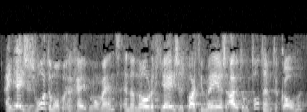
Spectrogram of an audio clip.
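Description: High-voiced male preacher, lo-fi sound. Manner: slows down on key words for emphasis, with small chuckles. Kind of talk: sermon. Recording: dull lo-fi recording.

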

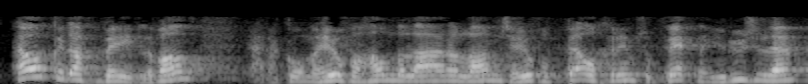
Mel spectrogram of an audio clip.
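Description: A man preaching a sermon, slowing down on key words for emphasis and chuckling now and then. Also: high voice. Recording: dull lo-fi recording.

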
